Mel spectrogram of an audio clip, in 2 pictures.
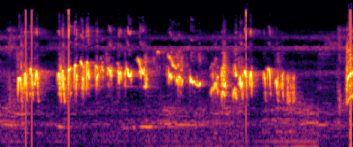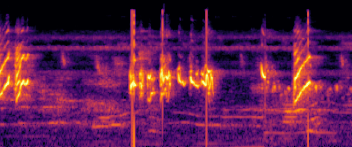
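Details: Juvenile Yorkshire canary practising its ngriwik song, a lure to teach other canaries. Dense chattering and trilled phrases come in bursts, broken by rising sweeping chirps, with occasional sharp clicks and a steady faint tone.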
